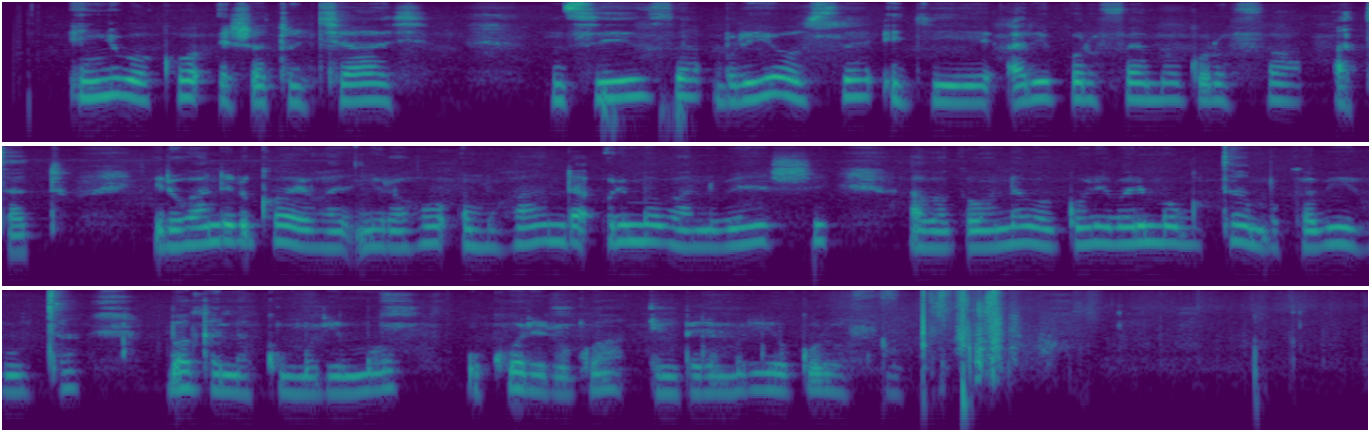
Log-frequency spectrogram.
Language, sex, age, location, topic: Kinyarwanda, female, 36-49, Kigali, health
